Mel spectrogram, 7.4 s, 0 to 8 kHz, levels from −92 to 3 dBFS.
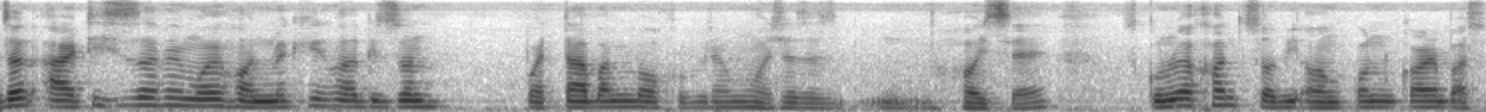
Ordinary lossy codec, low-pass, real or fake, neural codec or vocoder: none; none; real; none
